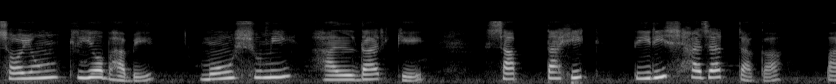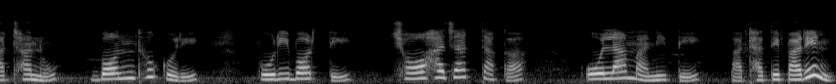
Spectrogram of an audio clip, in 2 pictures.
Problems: none marked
